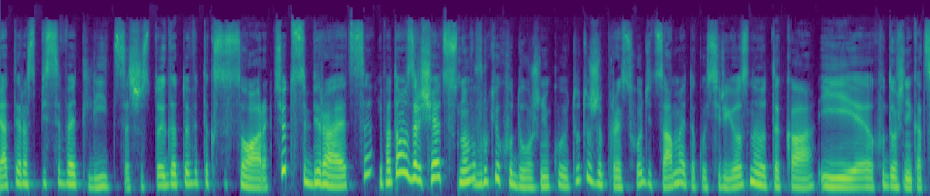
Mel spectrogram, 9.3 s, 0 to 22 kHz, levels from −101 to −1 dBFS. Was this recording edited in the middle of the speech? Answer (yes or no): no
